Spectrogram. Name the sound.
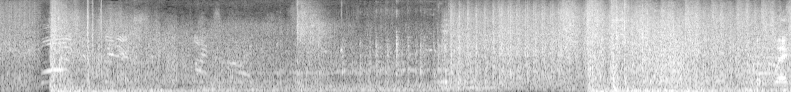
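machine gun fire in video game Company of Heroes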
